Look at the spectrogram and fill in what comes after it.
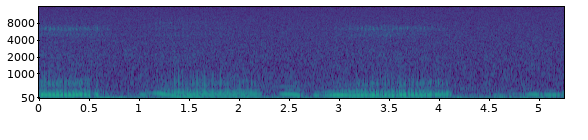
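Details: Maine Coon named Funya snoring in its sleep: low, rough, droning breaths with a nasal hum, each lasting about a second and repeating steadily, some rising then dipping in pitch.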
